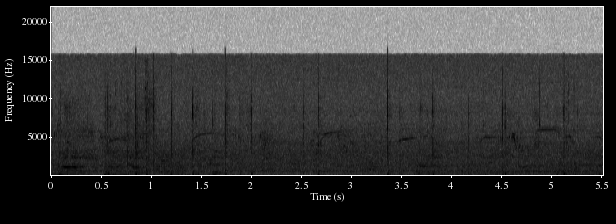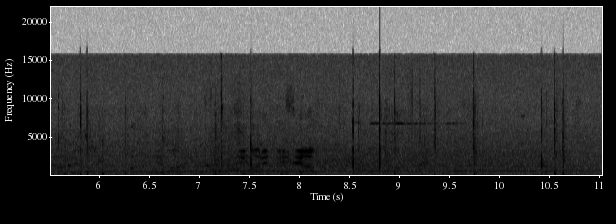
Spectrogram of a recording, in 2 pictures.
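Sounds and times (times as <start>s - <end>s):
football being kicked: 0.0s - 10.8s
footsteps running on grass: 0.0s - 11.0s.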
